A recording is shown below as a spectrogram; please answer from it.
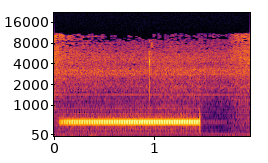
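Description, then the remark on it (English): A single steady electronic ringback tone from an outgoing phone call to a person on another connection, sounding loud and clear for about a second and a half before cutting off abruptly into quiet. No one speaks. “Should be ringing.”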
